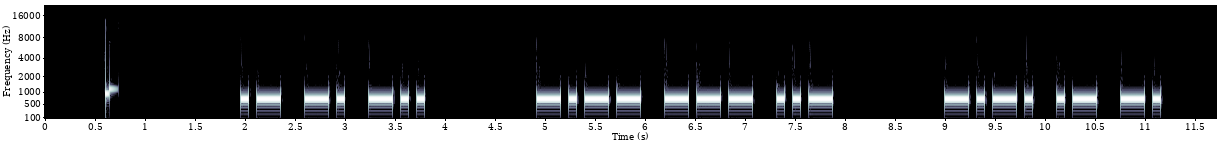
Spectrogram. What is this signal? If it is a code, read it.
Morse code, heard as a keyed tone, about 15 wpm, 700 Hz. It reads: AND YOU CAN
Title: 2x Word-Spacing - Sentences from Top 400 Words - 15wpm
